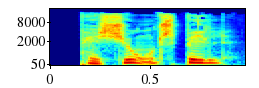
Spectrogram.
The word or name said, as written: passionsspil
